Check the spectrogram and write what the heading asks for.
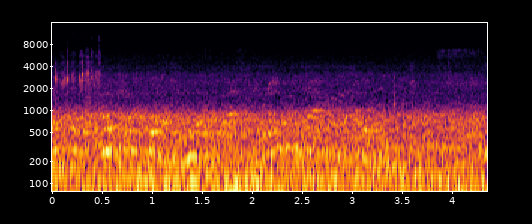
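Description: Steady wind rumble on a GoPro's microphone during a rappel down a high building face, with a few light clicks in the first half second.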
